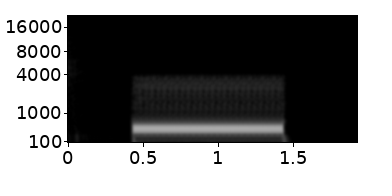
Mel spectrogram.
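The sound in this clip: A telephone ringback tone sounds while a number is being called: one steady, mid-pitched tone lasting about a second, alone, with silence before and after.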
